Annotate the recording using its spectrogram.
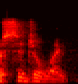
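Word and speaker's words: Sigillite: mankind and um Melador the sigalite or sigilite uh like sigil um m a l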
